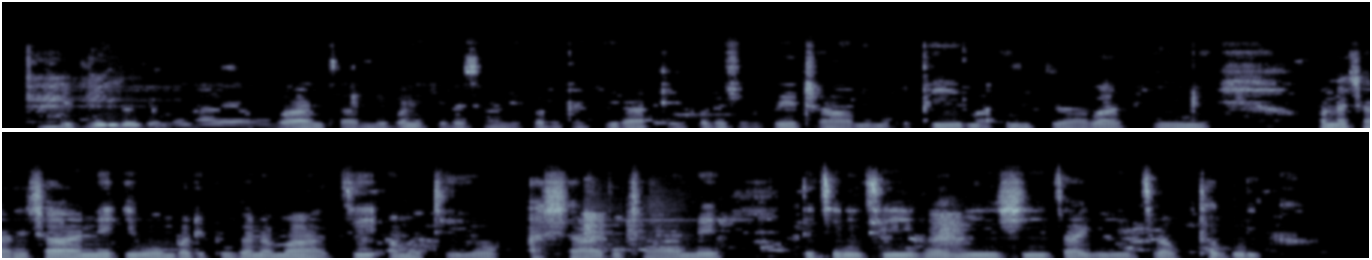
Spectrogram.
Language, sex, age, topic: Rundi, female, 25-35, education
